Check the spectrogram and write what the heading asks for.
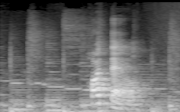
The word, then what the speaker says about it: hotel: people love hohoho in spanish h is completely silent for example hotel hotel hotel in spanish double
